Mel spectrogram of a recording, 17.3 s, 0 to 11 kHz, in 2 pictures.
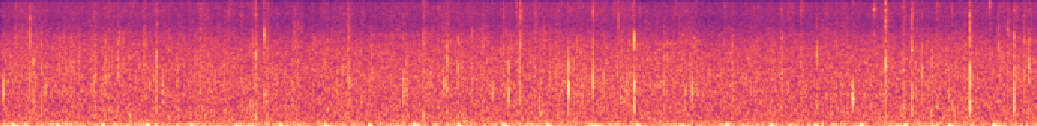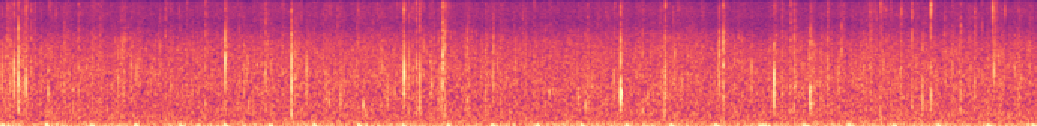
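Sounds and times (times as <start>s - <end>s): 
rain: 0.0s - 17.2s.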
